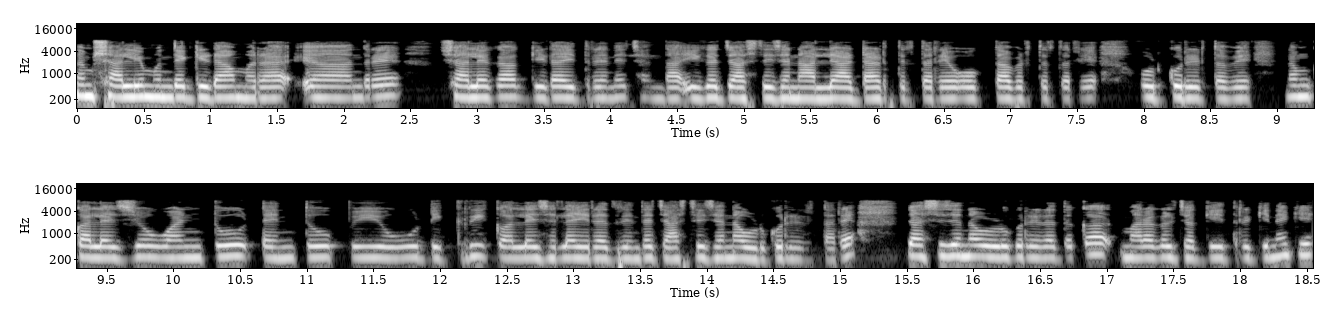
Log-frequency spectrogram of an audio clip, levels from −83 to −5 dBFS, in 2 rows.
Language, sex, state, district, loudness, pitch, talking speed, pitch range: Kannada, female, Karnataka, Bellary, -17 LUFS, 220 Hz, 140 wpm, 210-225 Hz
